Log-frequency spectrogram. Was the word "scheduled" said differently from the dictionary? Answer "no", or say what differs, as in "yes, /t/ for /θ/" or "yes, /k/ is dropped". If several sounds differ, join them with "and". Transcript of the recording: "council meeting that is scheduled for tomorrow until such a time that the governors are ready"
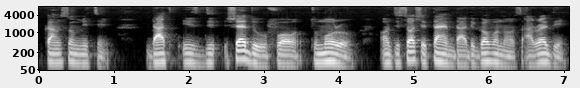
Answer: yes, /ʃ/ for /dʒ/ and /l/ is dropped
